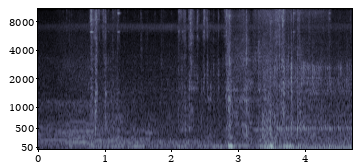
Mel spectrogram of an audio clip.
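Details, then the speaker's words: Mitsubishi L300 campervan engine start after a DIY leisure battery was wired in to charge while driving: short crank with some rattle, then an even run with no more squealing; a healthy start. "that sounds good no more squiring"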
